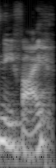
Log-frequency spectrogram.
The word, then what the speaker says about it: Nephi: What's this? Nephi? It's Nephi.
